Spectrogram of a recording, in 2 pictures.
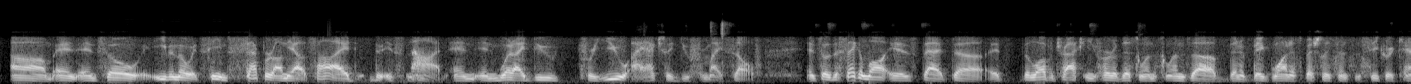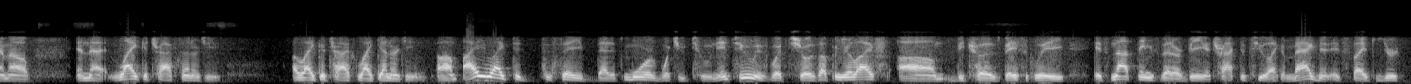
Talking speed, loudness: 225 wpm, -15 LUFS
